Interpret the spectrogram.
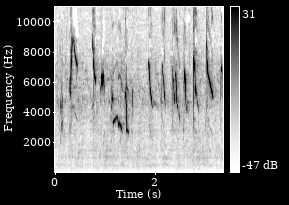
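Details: Loud ngekek song of a pleci (white-eye): clipped, very high whistled notes, some sliding downward, fired in a quick, uneven but nearly continuous series.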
